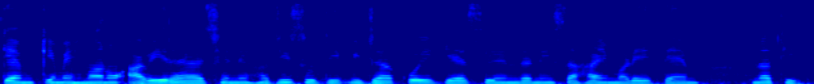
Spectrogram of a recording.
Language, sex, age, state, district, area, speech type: Gujarati, female, 18-30, Gujarat, Anand, rural, spontaneous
